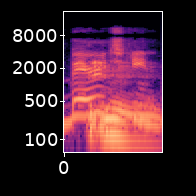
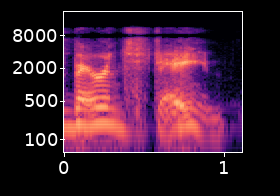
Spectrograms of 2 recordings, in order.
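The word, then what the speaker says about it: Berenstain: and I remember a teacher being like the barstein Bears and I'm like oh I'm pretty sure it's Baron stain like what what are you doing like [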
